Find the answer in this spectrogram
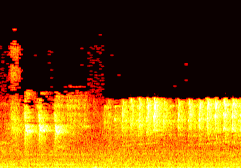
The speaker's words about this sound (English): This is sound will often make it as if sparrow hawks may appear. So they'll stop singing and they'll suddenly start making these high chattering, like a bunch blackbird. Of terrified little girls or something.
